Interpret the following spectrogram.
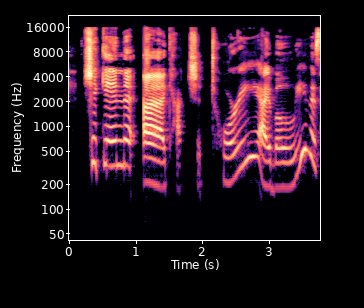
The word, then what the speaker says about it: cacciatore: coconut curry shrimp soup sounds delicious right chicken cacciatore I believe is how you say it garlic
